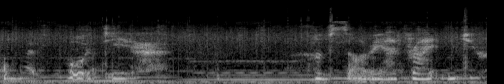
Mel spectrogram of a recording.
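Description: Frail, loving young wife, high and slow, tender and halting, 1940s radio drama. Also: female voice. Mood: weak, soothing. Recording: dull old radio recording, music.

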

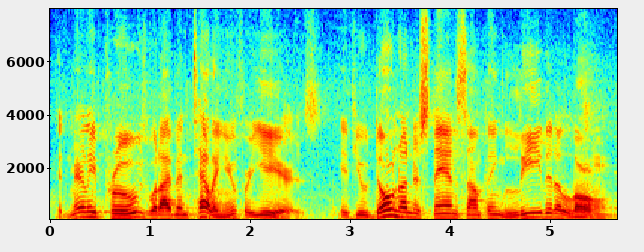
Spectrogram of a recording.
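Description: A man's voice: medium pitch, big pitch swings, normal speed, darkish tone, natural voice. A man playing an exasperated, lecturing father in an old-time radio sitcom, with a dry, put-upon manner.

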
